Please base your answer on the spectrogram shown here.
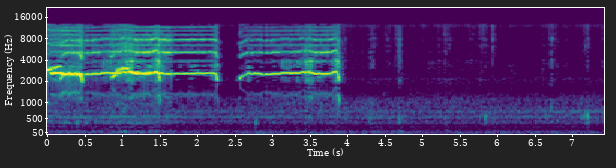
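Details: Peregrine falcon at Axel water tower, 4 May 2015, 18:42, during a prey transfer: two loud, drawn-out wailing calls, rich and slightly wavering, over about four seconds, then a faint background hum.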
